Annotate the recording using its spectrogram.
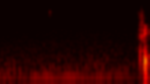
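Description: A single faint, short computer mouse click over near-silent room tone with a low hum. A woman starts speaking right at the end.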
